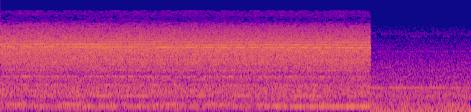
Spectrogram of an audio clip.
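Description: A jet engine whines loudly outside the cabin.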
